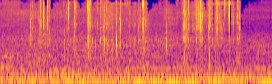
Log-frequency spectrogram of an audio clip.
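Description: A plastic bag of seeds crinkles.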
